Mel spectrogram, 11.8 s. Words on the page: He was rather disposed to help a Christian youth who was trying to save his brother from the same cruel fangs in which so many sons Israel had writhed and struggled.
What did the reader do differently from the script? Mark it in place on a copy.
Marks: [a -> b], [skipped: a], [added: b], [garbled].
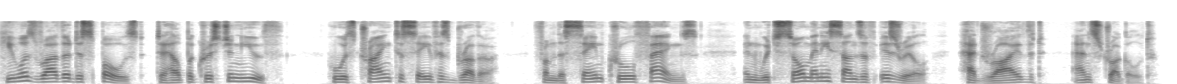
He was rather disposed to help a Christian youth who was trying to save his brother from the same cruel fangs in which so many sons [added: of] Israel had writhed and struggled.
